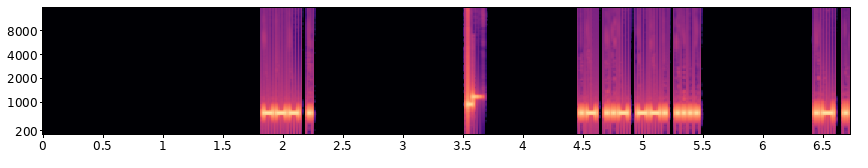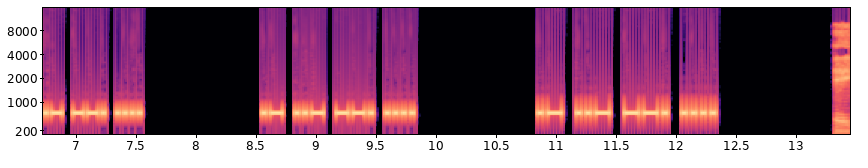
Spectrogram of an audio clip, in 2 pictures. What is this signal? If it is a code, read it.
Morse code, heard as a keyed tone, about 38 wpm, 700 Hz. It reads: OE AUGH AUGH AUGH AUGH
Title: Speed-Racing Multi-letter Phonemes - 30wpm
